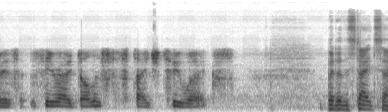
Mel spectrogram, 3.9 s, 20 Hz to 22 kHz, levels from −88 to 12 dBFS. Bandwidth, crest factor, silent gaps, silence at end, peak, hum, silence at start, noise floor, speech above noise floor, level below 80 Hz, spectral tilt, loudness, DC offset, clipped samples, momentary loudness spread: 15.5 kHz; 18 dB; none; 0 s; 0 dBFS; none; 0 s; -38 dBFS; 22 dB; -66 dBFS; -4 dB/octave; -16 LUFS; under 0.1%; under 0.1%; 21 LU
